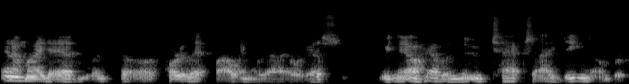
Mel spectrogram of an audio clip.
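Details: Man with spasmodic dysphonia, who counts himself among people with the condition; the finding is spasmodic dysphonia.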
